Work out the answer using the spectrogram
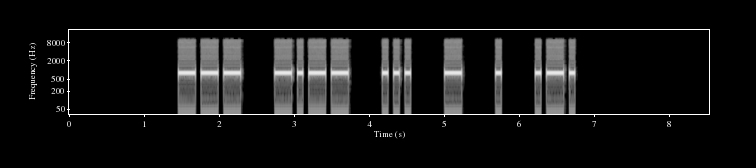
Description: Morse code, heard as a keyed tone, about 16 wpm, spaced as for 11 wpm, 800 Hz. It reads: OYSTER
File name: Alphabetical / Alphabetical mp3s / Os @10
